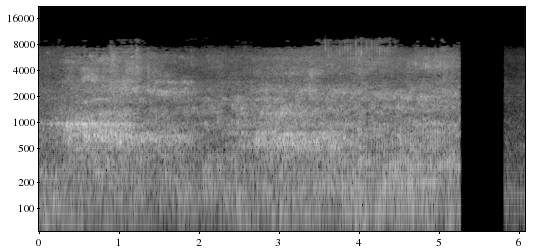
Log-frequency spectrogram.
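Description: A heavy cargo truck and a tour bus passing close by: continuous engine and tyre noise, loudest about a second in, which cuts off suddenly near the end.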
